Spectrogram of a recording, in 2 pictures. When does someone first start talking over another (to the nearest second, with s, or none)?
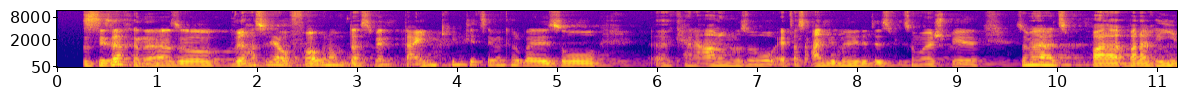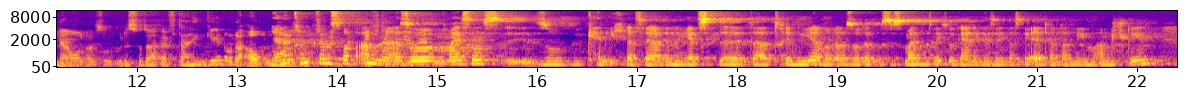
13 s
